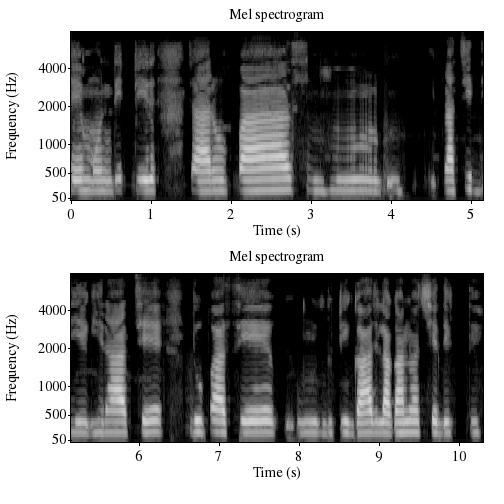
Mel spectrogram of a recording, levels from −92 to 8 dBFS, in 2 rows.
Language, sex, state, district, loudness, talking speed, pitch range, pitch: Bengali, female, West Bengal, Dakshin Dinajpur, -19 LUFS, 80 wpm, 185-195 Hz, 190 Hz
